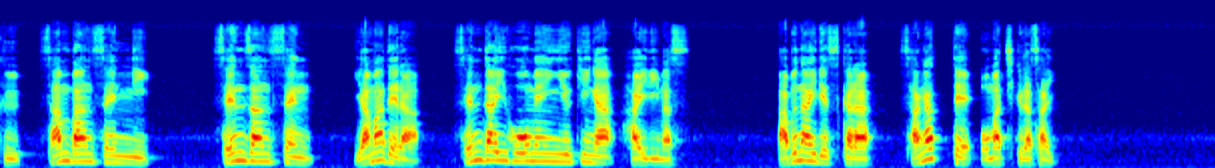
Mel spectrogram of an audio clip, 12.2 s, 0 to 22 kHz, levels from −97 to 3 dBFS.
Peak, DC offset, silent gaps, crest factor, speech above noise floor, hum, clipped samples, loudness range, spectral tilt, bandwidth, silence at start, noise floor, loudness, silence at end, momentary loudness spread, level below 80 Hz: 0 dBFS; under 0.1%; none; 20 dB; 59 dB; none; under 0.1%; 3 LU; -5 dB/octave; 11.5 kHz; 0.05 s; -77 dBFS; -19 LUFS; 1.65 s; 13 LU; -78 dBFS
